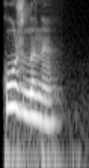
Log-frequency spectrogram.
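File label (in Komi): "кужлыны", Komi-Zyrian, female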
